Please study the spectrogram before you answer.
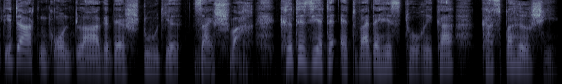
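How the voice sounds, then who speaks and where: A man's voice: on the high side, expressive, moderate pace, no room sound. A man narrating a scripted radio essay, arguing his points with dry irony.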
